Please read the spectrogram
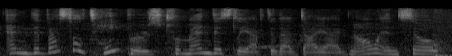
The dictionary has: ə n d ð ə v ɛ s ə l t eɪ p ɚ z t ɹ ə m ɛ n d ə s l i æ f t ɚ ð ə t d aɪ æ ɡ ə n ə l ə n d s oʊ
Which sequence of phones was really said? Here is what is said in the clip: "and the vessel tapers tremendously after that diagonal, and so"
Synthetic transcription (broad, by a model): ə n ð ə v ɛ s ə l t eɪ p ɚ z t ɹ ə m ɛ n d ə s l i æ f t ɚ ð ə t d aɪ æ ɡ n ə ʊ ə n s oʊ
